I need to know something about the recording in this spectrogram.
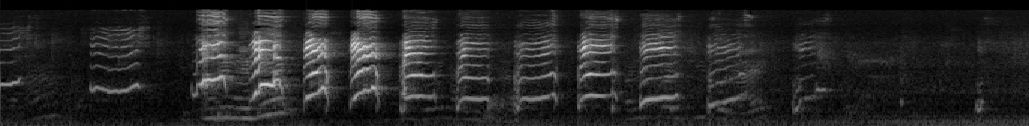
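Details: Puppy tied up at a rural home barks in an evenly paced series of about twelve sharp, high yelps, each sliding down in pitch, over a faint low background hum.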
